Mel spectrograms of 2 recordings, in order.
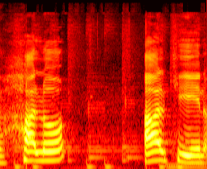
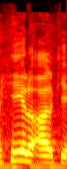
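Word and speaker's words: haloalkane: the alkene group so when you hear hollow alkane or halo alkene because some pronounce it different it simply means that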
